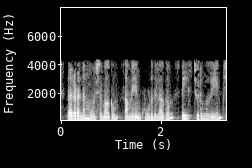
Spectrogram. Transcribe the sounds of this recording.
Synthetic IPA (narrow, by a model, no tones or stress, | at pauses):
prɐɣɐɽɐnɐmːoːɕɐmaːɣumsɐmɐjɐ̰mkuːɽuðɐla̰ːɣumspeːst͡ɕuɾuŋːuɣɐjumt͡ɕ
